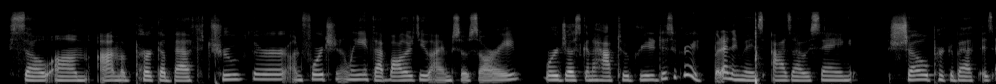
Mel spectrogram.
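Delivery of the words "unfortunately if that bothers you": ordinary talk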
